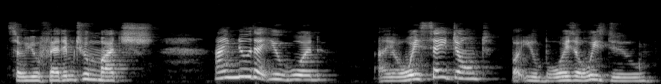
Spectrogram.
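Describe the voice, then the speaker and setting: Knowing older-brother-free scolder, male storybook fish keeper read by a woman, resigned, bright, dull capture. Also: medium pitch, expressive, a little slow. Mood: chiding, resigned. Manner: chiding, knowing. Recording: dull lo-fi sound.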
